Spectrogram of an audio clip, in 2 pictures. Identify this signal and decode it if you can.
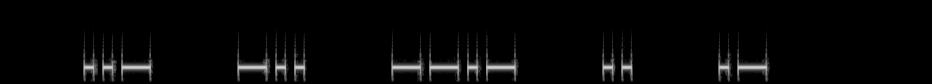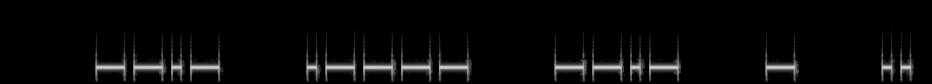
Morse code, heard as a keyed tone, about 13 wpm, spaced as for 7 wpm, 800 Hz. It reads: UDQIA Q1QTI
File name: LEZIONI / 4 Q1 ws 12wpm 2129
